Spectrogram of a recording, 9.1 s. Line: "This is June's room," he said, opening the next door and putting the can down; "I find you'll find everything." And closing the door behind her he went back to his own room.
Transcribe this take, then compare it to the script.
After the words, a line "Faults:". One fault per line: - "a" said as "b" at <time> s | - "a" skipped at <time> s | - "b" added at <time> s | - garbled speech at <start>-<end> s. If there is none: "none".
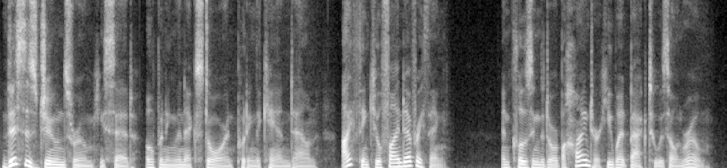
"This is June's room," he said, opening the next door and putting the can down; "I think you'll find everything." And closing the door behind her he went back to his own room.
Faults:
- "find" said as "think" at 4.4 s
